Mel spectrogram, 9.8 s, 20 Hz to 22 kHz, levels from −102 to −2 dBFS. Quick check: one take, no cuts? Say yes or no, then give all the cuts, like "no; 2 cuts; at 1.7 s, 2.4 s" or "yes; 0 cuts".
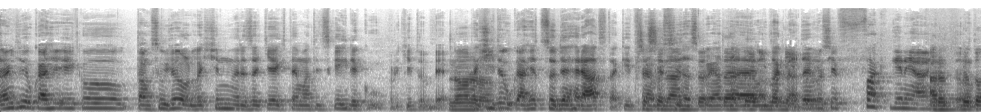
yes; 0 cuts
